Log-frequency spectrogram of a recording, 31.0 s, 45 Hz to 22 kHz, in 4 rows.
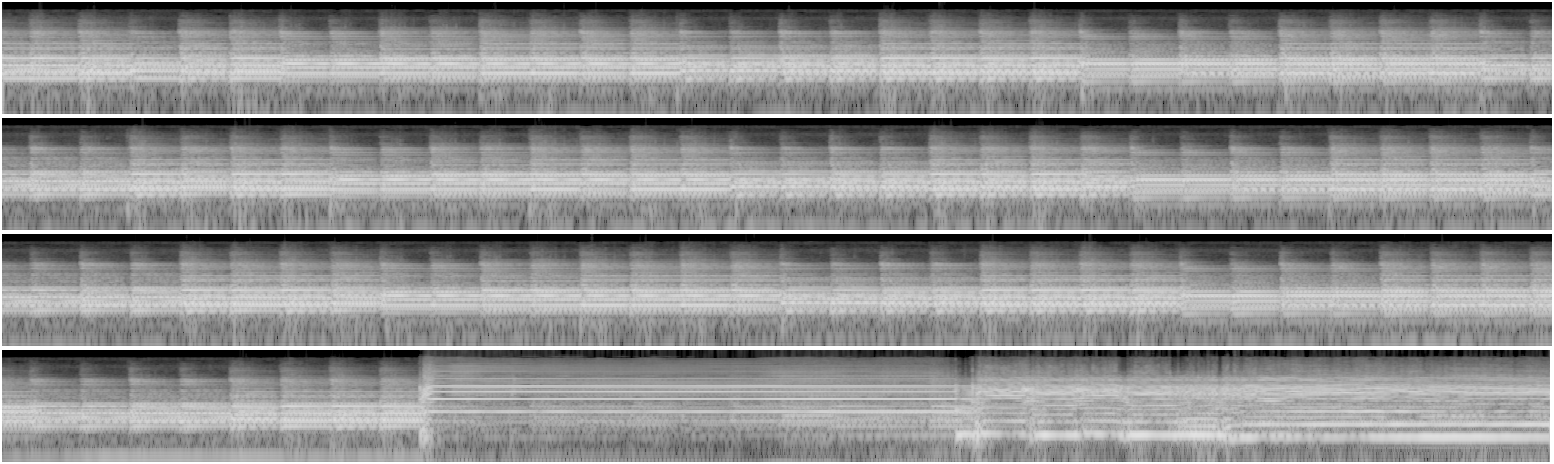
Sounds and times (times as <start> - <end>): Electric guitar: 0.0 - 30.9
Strum: 7.1 - 30.9.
